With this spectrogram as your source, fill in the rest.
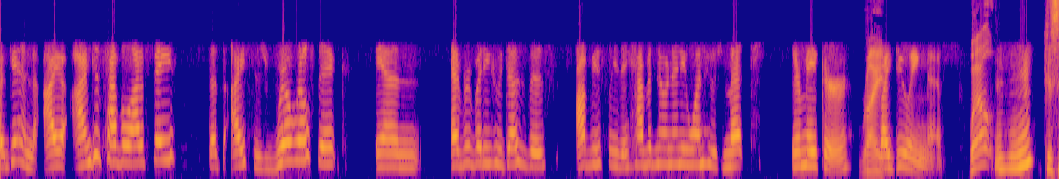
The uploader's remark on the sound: Got some really funny phone calls.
